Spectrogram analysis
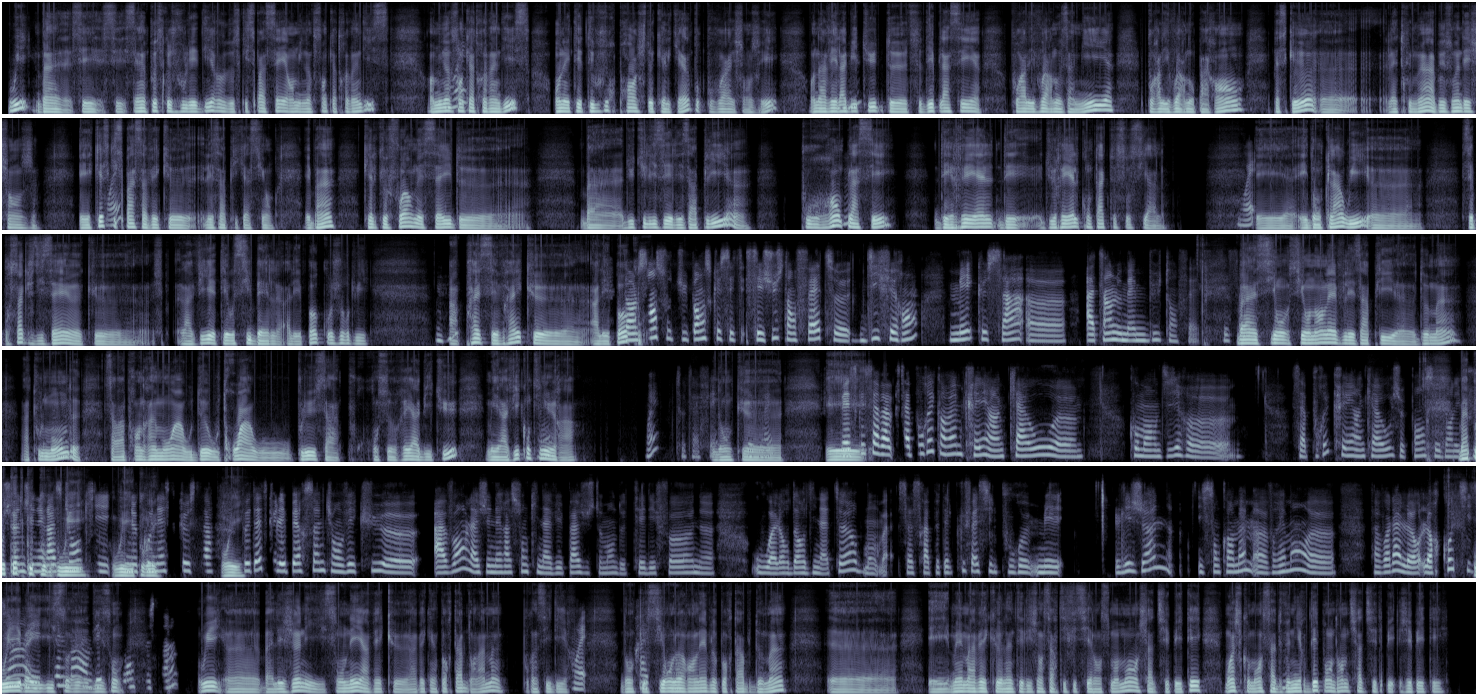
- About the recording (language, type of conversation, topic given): French, podcast, Quelle application utilises-tu tout le temps, et pourquoi ?
- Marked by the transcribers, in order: mechanical hum; tapping; other background noise; stressed: "différent"; lip smack; distorted speech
